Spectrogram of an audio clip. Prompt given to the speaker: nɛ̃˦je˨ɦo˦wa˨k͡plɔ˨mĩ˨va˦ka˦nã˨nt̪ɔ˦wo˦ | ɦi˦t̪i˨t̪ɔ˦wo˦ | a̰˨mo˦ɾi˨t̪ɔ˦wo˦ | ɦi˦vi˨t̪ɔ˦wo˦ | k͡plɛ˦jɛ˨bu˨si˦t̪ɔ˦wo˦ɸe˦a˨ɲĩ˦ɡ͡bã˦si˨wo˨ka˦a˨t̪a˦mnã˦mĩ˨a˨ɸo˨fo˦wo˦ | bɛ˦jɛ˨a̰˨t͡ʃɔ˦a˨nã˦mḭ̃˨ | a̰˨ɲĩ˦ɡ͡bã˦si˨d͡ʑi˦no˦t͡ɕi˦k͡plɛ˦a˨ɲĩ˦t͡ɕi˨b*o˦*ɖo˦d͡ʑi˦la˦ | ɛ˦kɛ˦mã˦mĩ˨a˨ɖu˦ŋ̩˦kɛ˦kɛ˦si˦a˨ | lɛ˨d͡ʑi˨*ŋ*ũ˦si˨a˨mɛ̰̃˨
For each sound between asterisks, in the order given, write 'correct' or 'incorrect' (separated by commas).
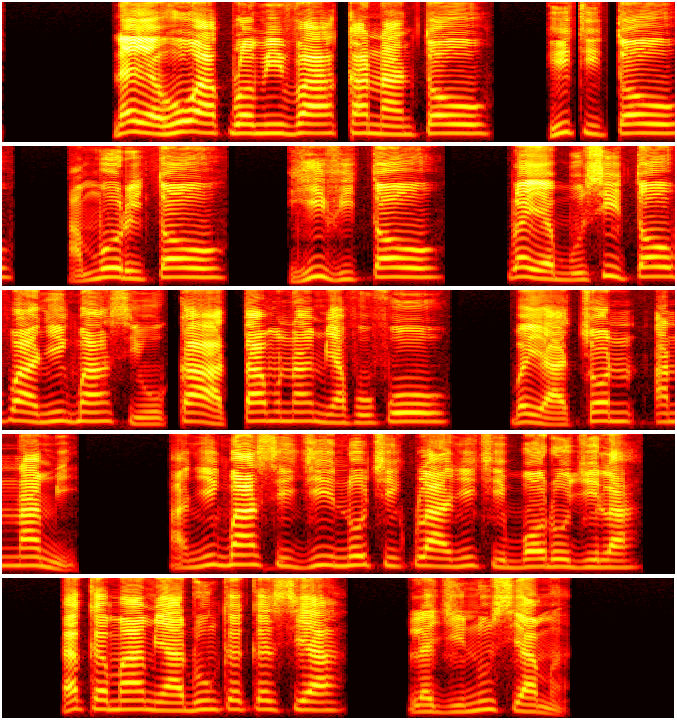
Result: incorrect, incorrect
